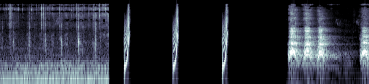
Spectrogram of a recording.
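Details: Bichon Frisé puppy, nine months old, out on a walk at Jeongja Park in Suwon while its owner exercises: three short, sharp rising swoops in a quiet gap, then a cluster of harsh, rough barks near the end, after earlier outdoor background noise.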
